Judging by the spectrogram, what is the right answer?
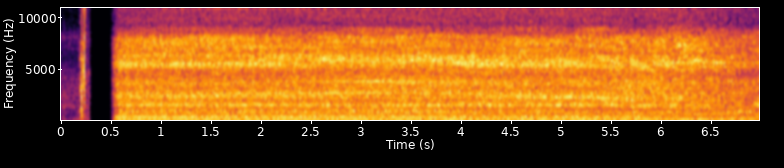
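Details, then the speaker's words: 1985 Chevy S-10 after new valve cover gaskets and a new distributor O-ring: catches into a steady, even low idle with no knocks or misses; no more oil leaking after 15-20 minutes. Normal idle. "it's been running for a good 15-20 minutes i don't see any more oil so i think we got it finally"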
